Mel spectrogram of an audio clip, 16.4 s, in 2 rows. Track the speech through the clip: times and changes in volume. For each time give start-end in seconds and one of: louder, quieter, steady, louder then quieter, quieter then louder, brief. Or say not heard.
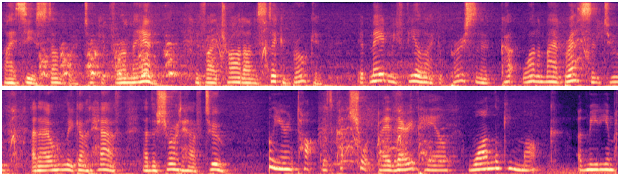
0.0-16.3 steady.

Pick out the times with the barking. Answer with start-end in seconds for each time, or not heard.
0.5-2.5, 12.7-14.3.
